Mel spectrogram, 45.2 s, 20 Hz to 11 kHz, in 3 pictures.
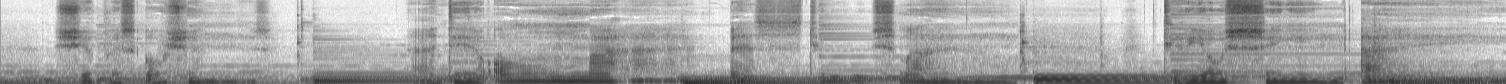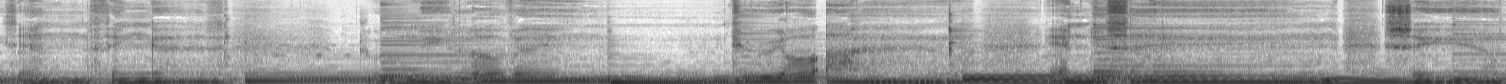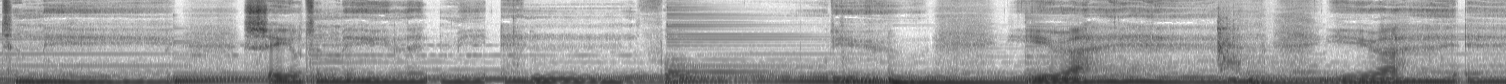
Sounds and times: Music: 0:00.0 - 0:45.1.

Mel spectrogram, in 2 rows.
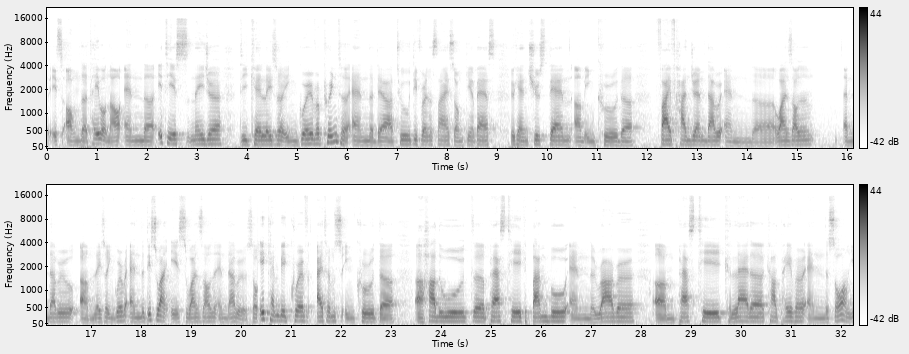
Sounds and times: Speech: 0:00.0 - 0:32.2.

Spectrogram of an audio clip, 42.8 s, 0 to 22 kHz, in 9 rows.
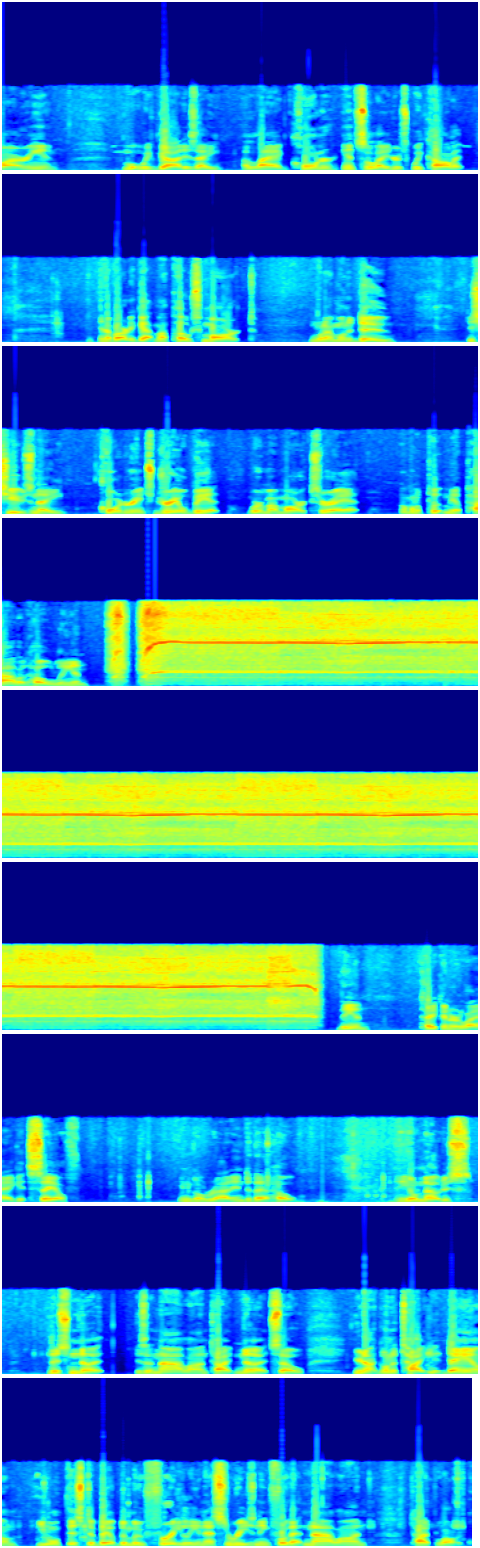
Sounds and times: Speech: 0:00.0 - 0:00.6, 0:01.2 - 0:04.6, 0:05.6 - 0:08.7, 0:09.4 - 0:15.2, 0:27.2 - 0:29.4, 0:30.3 - 0:31.6, 0:32.5 - 0:42.7.

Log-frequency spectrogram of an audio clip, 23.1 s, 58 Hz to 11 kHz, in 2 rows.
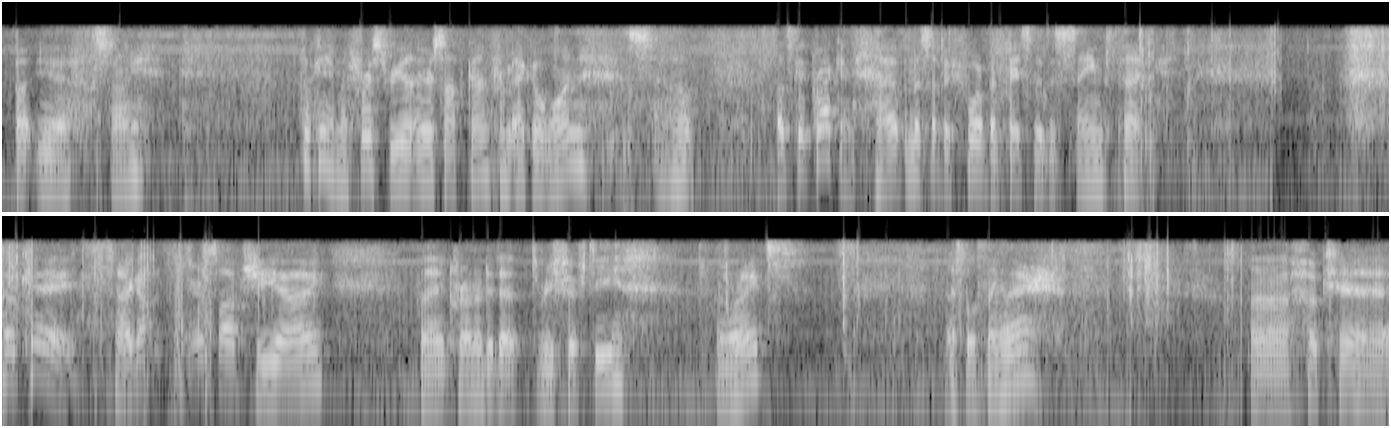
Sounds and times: Speech: 0:00.1 - 0:01.3, 0:02.5 - 0:05.8, 0:06.4 - 0:09.7, 0:11.6 - 0:14.3, 0:15.0 - 0:16.8, 0:17.5 - 0:18.2, 0:19.4 - 0:20.4, 0:22.0 - 0:23.1.

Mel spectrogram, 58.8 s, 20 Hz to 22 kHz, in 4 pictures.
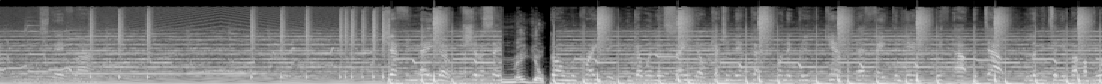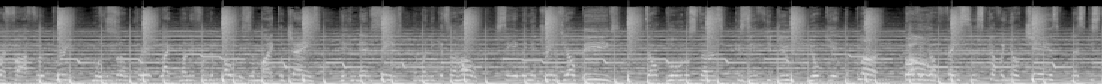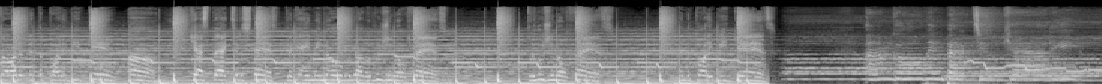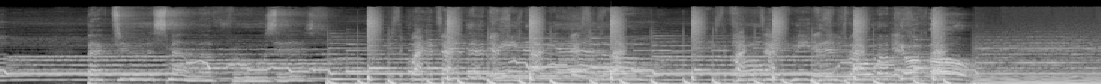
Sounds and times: Music: 0:00.0 - 0:06.7, 0:07.4 - 0:58.7.

